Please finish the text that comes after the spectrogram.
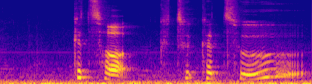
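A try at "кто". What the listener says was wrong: Real close. You just have to kind of read the letters a little bit more smoothly together. So it's kto. Very quickly it goes from K to T. That transition is real quick.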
